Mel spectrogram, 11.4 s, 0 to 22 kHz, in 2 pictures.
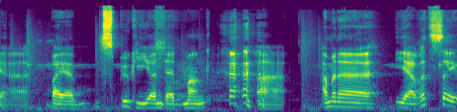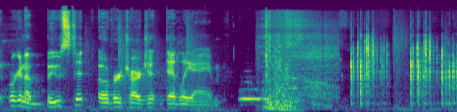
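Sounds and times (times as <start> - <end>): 
speech: 0.0 - 9.5
laughter: 1.9 - 3.6
die clattering onto a hard tabletop: 10.1 - 11.4.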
